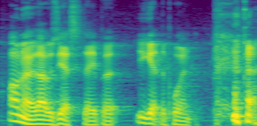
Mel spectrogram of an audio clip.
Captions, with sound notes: I know that was yesterday, but you get the point. (laughing)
